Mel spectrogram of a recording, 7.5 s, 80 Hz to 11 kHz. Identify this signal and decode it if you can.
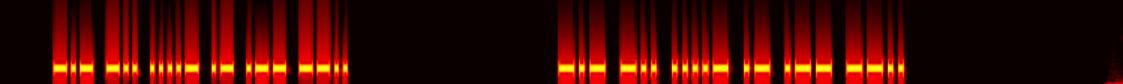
Morse code, heard as a keyed tone, about 44 wpm, 700 Hz. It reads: KD4AWZ KD4AWZ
